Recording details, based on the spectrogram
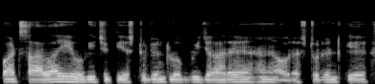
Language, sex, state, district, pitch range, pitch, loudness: Hindi, male, Bihar, Supaul, 110-115 Hz, 110 Hz, -16 LUFS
